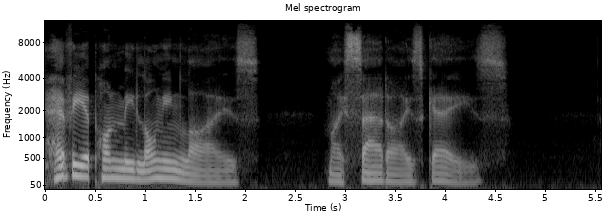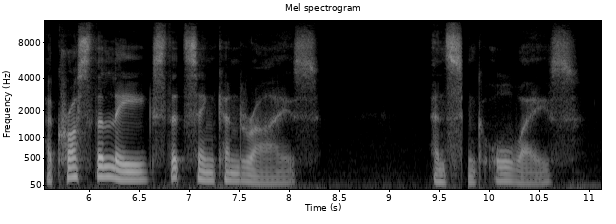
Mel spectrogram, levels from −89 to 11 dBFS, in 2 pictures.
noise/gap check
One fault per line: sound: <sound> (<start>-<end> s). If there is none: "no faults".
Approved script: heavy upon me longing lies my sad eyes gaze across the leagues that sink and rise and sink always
sound: dropout (9.7-9.8 s)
